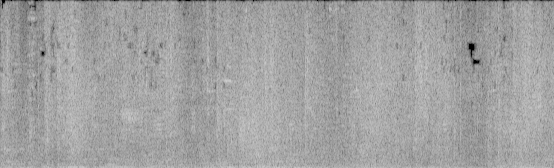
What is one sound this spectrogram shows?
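Magic blasts crackle and whoosh in a fast video game battle.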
